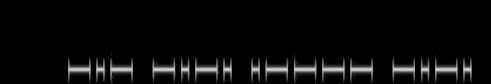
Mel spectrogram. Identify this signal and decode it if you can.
Morse code, heard as a keyed tone, about 17 wpm, 700 Hz. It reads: KC1C
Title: USA Call Signs - 6 Characters - 8x Character Spacing - 17wpm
